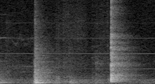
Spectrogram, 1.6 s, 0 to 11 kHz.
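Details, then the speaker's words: 2019 Polaris Sportsman ACE 570 gives two sharp single clicks and no cranking, after earlier cranking very slowly; starter clicking without turning over, battery issue suspected, starter possibly too. "ah there it is just clicks that's what it was doing and it turned over very very slow versus this one"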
